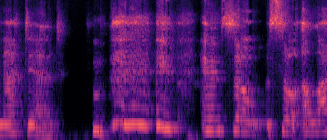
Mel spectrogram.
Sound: all laughing

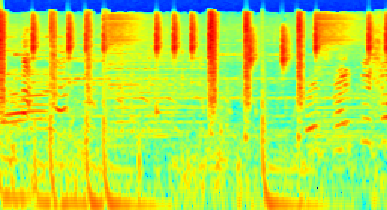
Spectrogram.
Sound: laughs

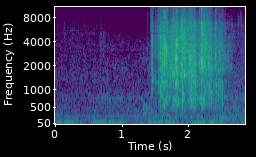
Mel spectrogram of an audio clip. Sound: crunch

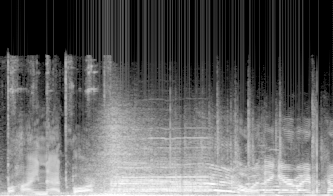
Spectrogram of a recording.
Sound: cheers

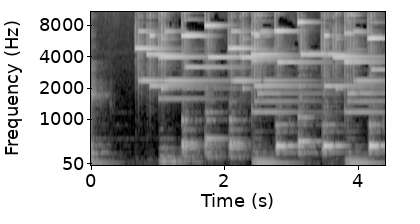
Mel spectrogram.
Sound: bells jingling

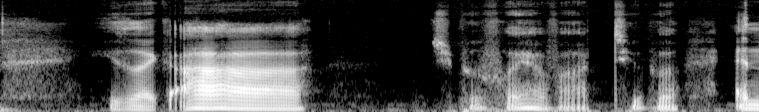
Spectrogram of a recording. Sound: muttering in bad French

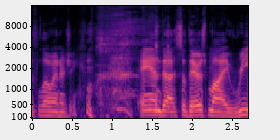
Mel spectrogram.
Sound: laugh

